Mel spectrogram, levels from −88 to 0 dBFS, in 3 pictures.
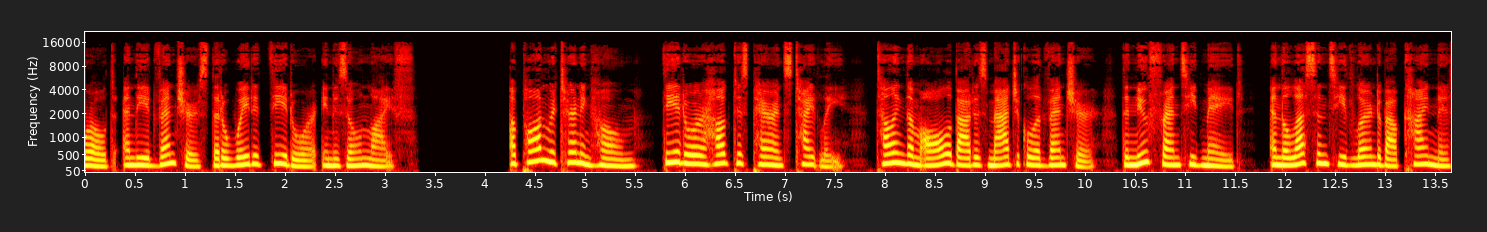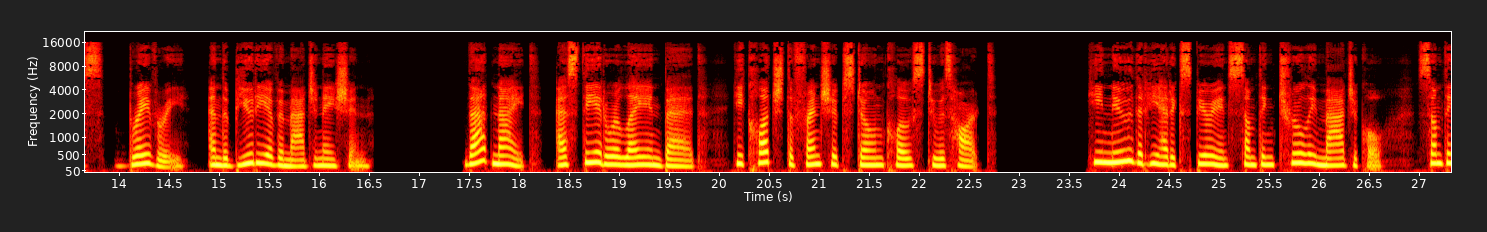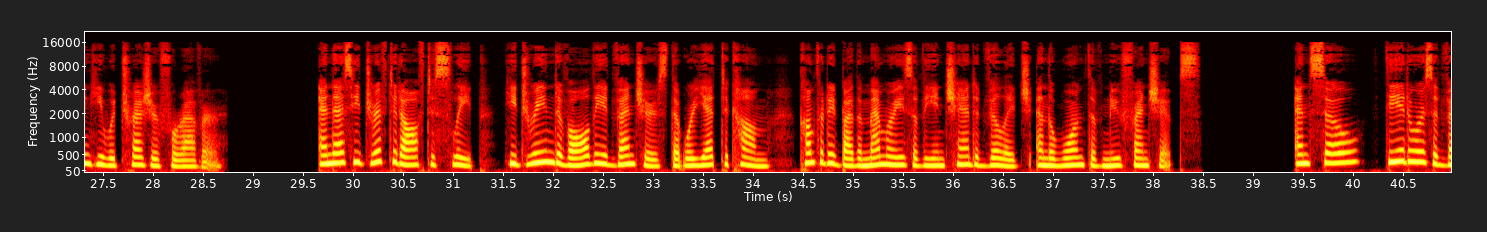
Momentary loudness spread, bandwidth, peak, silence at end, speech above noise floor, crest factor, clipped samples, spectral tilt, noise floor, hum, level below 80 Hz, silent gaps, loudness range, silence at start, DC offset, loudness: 10 LU; 16.5 kHz; -4 dBFS; 0 s; over 71 dB; 16 dB; under 0.1%; -5.5 dB/octave; under -90 dBFS; none; -52 dBFS; 3.44-4.14 s, 16.64-17.35 s, 22.88-23.58 s, 28.84-29.55 s, 38.60-39.31 s; 3 LU; 0 s; under 0.1%; -20 LUFS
